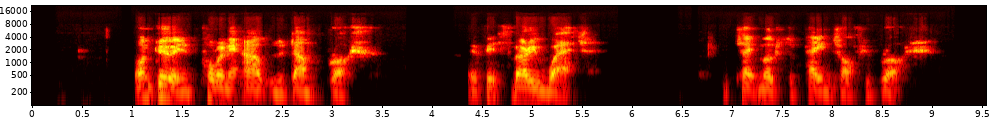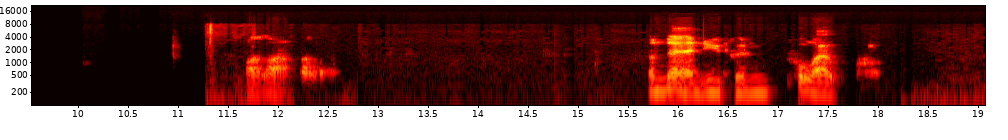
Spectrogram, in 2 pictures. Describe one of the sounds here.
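A man speaks calmly over an online call, in short bursts.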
